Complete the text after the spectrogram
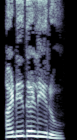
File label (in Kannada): "ಅಡಿದಳಿರ್", Kannada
